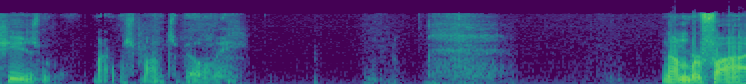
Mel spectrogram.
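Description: An elderly man speaks with animation through a microphone in a room.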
